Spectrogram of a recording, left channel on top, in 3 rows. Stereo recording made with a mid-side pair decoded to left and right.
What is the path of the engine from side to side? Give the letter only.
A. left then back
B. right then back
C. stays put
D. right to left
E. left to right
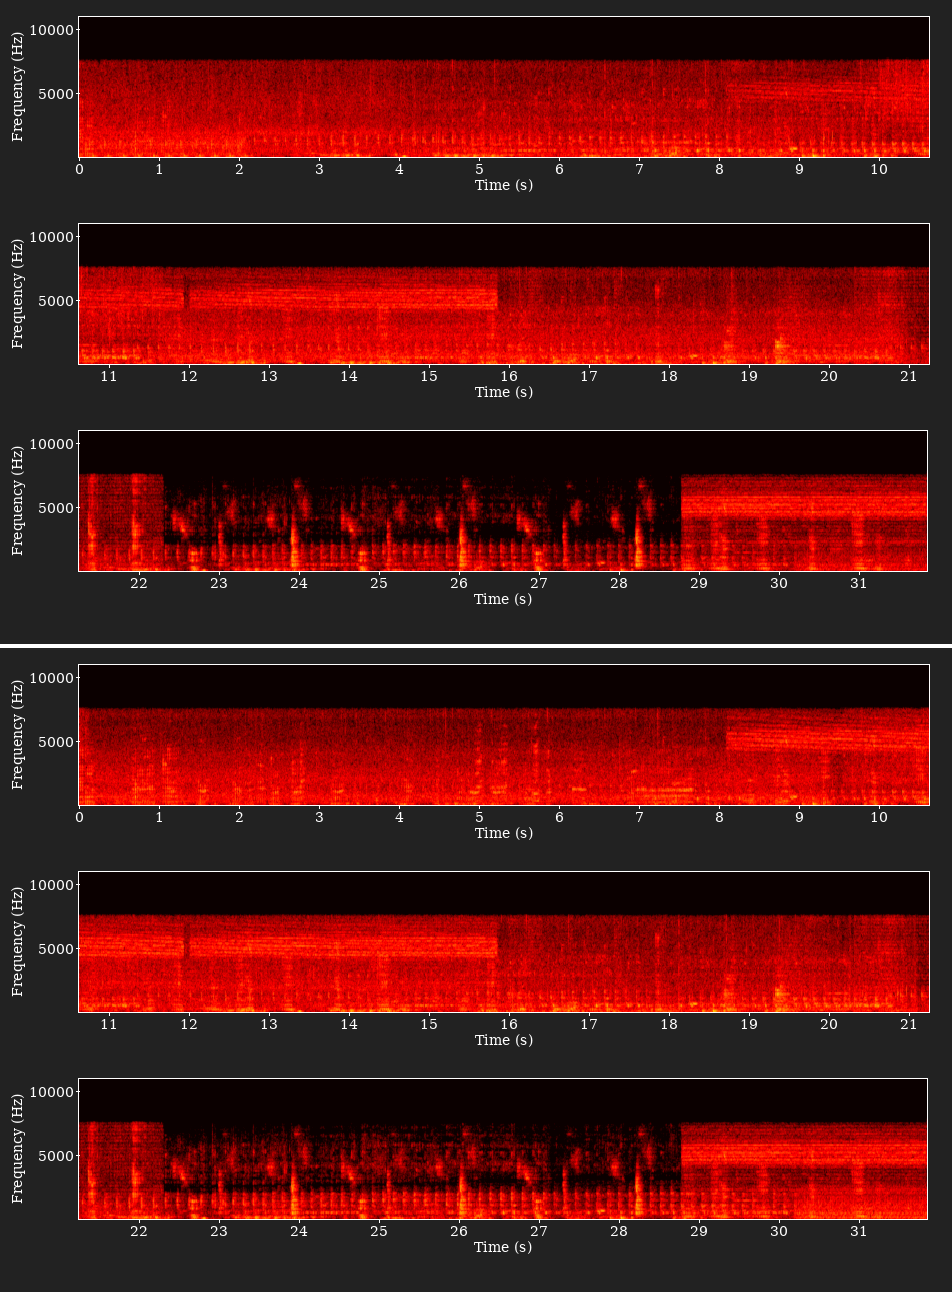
E.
